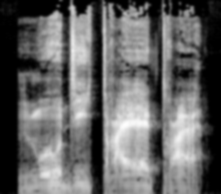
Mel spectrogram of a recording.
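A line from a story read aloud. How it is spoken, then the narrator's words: Hissed through teeth. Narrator (French): siffla McGinty entre ses dents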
